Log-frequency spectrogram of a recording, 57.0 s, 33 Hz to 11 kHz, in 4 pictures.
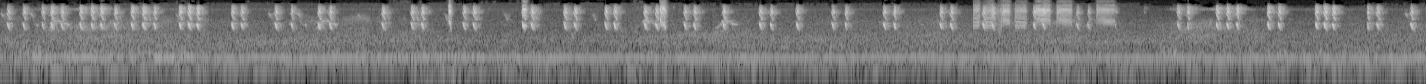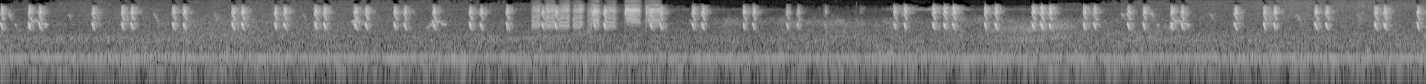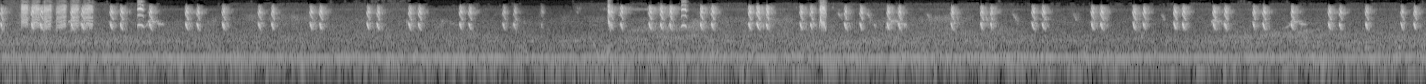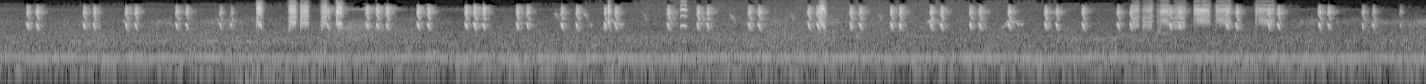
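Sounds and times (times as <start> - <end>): hummingbird chip calls: 0.0 - 56.9
steady low hum: 0.0 - 57.0
hummingbird rapid chatter: 4.1 - 11.2, 15.4 - 21.8, 26.9 - 33.7, 41.8 - 56.6.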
